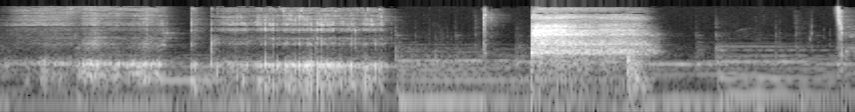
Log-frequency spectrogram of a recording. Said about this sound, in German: …, hör doch mal auf jetzt, so zu trinken. Das ist doch nicht mehr schön.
